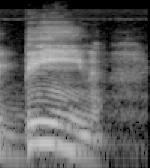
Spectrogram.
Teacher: it would be longer duration of e sound. B, n, then long duration in between b and n, then would be bean. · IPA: /iː/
